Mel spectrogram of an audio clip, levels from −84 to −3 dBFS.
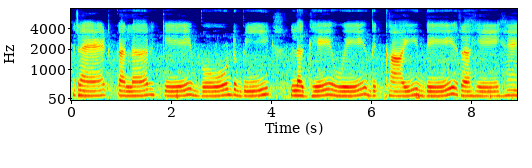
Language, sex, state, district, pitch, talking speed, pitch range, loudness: Hindi, female, Madhya Pradesh, Umaria, 155 Hz, 75 wpm, 150-170 Hz, -17 LUFS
